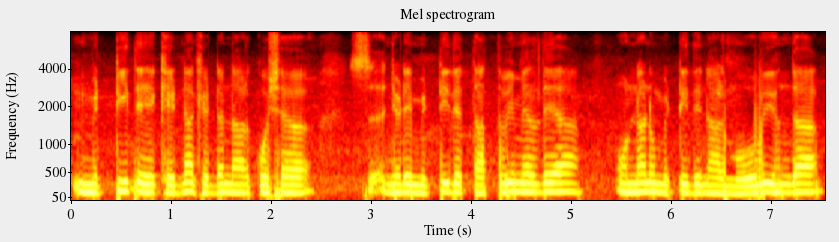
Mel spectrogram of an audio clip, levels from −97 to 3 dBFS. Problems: background sounds at intervals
